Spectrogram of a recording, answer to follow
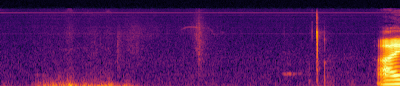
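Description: Near silence: faint room tone with a brief low rumble early in the gap and a single sharp click about three seconds in. A man's commentary voice starts right at the end.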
